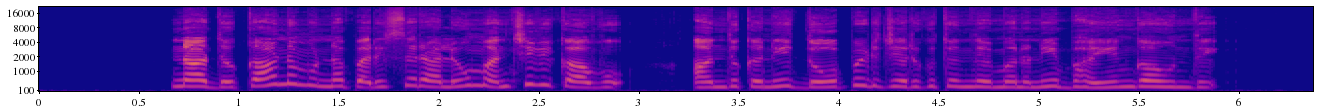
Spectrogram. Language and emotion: Telugu, fearful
